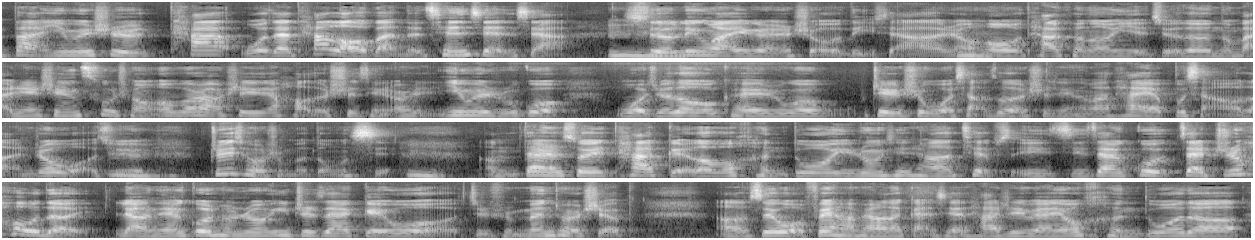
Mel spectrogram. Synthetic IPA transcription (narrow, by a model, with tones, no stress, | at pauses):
npa˥˩ni˥nwe˥˧ɪʂɻ̩˥˩t̪ʰa˥wʔɔ˨˩t͡sa˥˩ɪt̪ʰa˥lɑ˧˥ʊpa˨˩nd̪ə˦t͡ɕʰjɛ˥nɕjɛ˥˧nɕja̰˥˩ | t͡ɕʰy˥˧d̪ə˧li˥˧ŋwa˥˩ɪi˧˥ɡə˧ɻə˧˥nʂo˧˥ʊt̪ḭ˨˩ɕja̰˥˩ɻa̰˧˥nxo˥˩ʊt̪ʰa˥kʰɤ˨˩nɤ˧˥ŋjɛ˨˩t͡ɕɥɛ˧˥d̪ə˧nɤ˧˥ŋpa˨˩ʈ͡ʂɤ˥˩ɛ˧˩ʂɻt͡ɕʰi˩ŋt͡sʰu˥˩ʈ͡ʂʰɤ˧˥ŋo̰˥˧ə˥ɑ˥˩ʂɻ̩˥˧i˥˩jɛ˧˥xɑ˨˩ʊd̪ə˦ʂɻ̩˥˩t͡ɕʰi˩ŋə˞˧˥ɻ̩˥˩i˥nwe˥˩ɪɻu˧˥kwɔ˧˥ | wɔ˨˩t͡ɕɥɛ˧˥d̪ə˧wɔ˧˥kʰɤ˧˥i˨˩ɻu˧˥kwɔ˧˥ʈ͡ʂɤ˥˩ɡə˩ʂɻ̩˥˩wɔ˧˥ɕjɑ̰˨˩ŋt͡swɔ˥˩d̪ə˩ʂɻ̩˥˩t͡ɕʰi˩ŋd̪ə˩xwa˥˩t̪ʰa˥jɛ˨˩pu˥˩ɕjɑ̰˨˩ŋjɑ̰˥˩la̰˧˥nʈ͡ʂə˧wɔ̰˨˩t͡ɕʰy˥˩ʈ͡ʂwe˥ɪt͡ɕʰjo˧˥ʊʂə˧˥nmə̰˧t̪ʊ̰˥ŋɕḭ˨n̩˥˩t̪a˥˧nʂɻ̩˥˩swɔ˧˥i˨˩t̪ʰa˥ke˨˩ɪlə˦wɔ˧˥xə˨˩nt̪wɔ˥y˨˩ʈ͡ʂʊ˥˧ŋɕ̬i˥nʈ͡ʂʰɑ˥ŋd̪ə˧t̪ʰi˥˩pʰsi˨˩t͡ɕi˧˥t͡sa˥˧ɪkwɔ˥˧t͡sa˥˩ɪʈ͡ʂɻ̩˥xo˥˩ʊd̪ə˩ljɑ˨˩ŋnjɛ˧˥nkwɔ˥˩ʈ͡ʂʰɤ˧˥ŋʈ͡ʂʊ˥ŋi˥˩ʈ͡ʂɻ̩˧˥t͡sa˥˩ɪke˧˥ɪwɔ̰˨˩t͡ɕjo˥˧ʊʂɻ̩˥˩mɛ˥nt̪ʰə˧˥ʂi˥˩pʰ | ʔə̰˧swɔ˧˥i˧wɔ˨˩fe˥ɪʈ͡ʂʰŋfʰɑ˧d̪ə˧ka̰˨˩nɕjɛ˥˩t̪ʰa˥ʈ͡ʂɤ˥˧˩pjɛ˥njo˧˥ʊxə˨˩nt̪wɔ˥d̪ə˨˩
